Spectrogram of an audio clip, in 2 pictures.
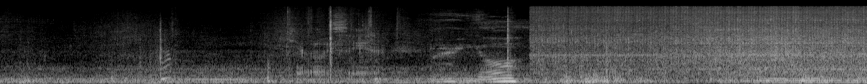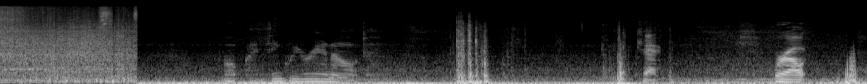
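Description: Pickup truck driving slowly. There is a steady rushing of wind and tyre noise on a microphone held outside the truck. It cuts off suddenly about ten seconds in, and the low rumble of the truck is then heard from inside the cab.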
